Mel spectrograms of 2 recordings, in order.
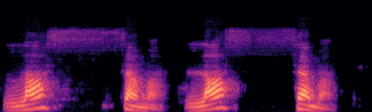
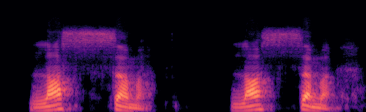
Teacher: So we have T sound and it is between two S sounds. So we do not pronounce the T sound. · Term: one single sound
